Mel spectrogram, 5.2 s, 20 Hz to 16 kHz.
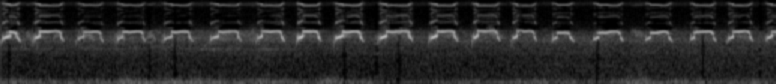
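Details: Ospreys calling at their Hellgate Canyon nest in Missoula, Montana, 13 July 2018, on a three-fish delivery day; rapid series of shrill, slurred whistles, nearly four per second, run on without pause, with soft low background noise.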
